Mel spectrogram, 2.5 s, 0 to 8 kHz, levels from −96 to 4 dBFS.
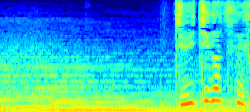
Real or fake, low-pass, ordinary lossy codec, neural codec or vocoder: real; none; none; none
